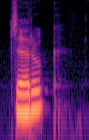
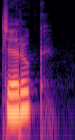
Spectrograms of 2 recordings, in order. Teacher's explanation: the schwa sounds a little more front than English schwa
